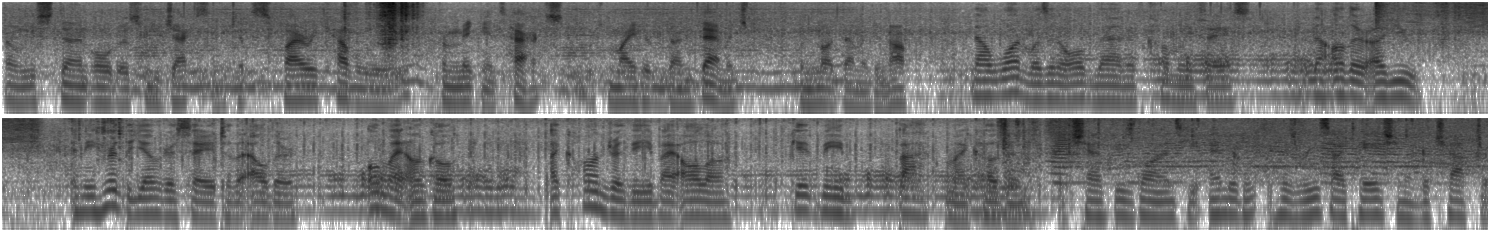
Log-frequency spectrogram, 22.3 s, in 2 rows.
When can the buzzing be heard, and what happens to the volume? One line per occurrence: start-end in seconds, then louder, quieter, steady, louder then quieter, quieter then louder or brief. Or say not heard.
0.1-22.2 steady.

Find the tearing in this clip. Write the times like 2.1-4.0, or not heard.
2.5-3.2, 10.6-12.1, 18.6-19.4.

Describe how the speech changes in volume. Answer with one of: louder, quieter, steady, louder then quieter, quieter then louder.
steady.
